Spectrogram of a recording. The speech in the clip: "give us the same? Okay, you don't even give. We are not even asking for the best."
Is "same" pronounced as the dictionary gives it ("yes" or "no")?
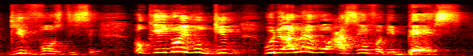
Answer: no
